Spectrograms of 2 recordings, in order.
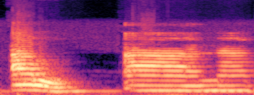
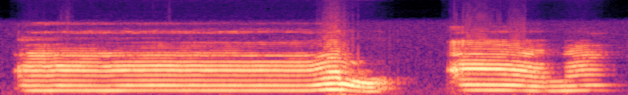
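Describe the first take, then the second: First: The vowel after al is short. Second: The vowel after al is held long. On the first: The speaker calls it wrong. "bukan al ana" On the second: The speaker calls it right. "alifnya ketemu lamnya itu panjang"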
